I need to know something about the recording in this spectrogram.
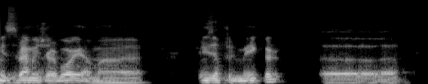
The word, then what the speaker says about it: Rami Jarboui: Please welcome Rami Jarboui, right? Is that how you Yeah, pronounce Rami it?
